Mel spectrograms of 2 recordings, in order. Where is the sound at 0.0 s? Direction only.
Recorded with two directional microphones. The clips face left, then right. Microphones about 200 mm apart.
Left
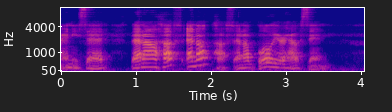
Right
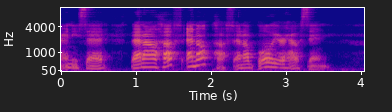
35° right (ahead or behind).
